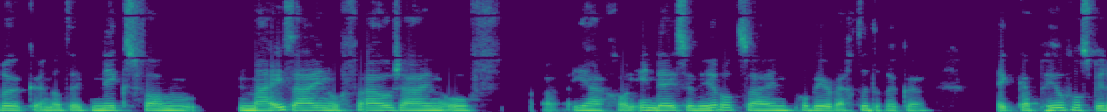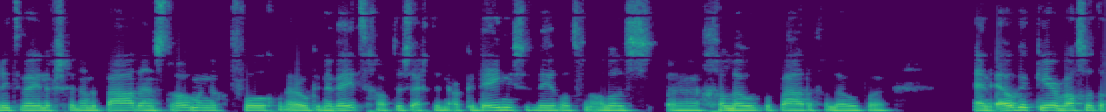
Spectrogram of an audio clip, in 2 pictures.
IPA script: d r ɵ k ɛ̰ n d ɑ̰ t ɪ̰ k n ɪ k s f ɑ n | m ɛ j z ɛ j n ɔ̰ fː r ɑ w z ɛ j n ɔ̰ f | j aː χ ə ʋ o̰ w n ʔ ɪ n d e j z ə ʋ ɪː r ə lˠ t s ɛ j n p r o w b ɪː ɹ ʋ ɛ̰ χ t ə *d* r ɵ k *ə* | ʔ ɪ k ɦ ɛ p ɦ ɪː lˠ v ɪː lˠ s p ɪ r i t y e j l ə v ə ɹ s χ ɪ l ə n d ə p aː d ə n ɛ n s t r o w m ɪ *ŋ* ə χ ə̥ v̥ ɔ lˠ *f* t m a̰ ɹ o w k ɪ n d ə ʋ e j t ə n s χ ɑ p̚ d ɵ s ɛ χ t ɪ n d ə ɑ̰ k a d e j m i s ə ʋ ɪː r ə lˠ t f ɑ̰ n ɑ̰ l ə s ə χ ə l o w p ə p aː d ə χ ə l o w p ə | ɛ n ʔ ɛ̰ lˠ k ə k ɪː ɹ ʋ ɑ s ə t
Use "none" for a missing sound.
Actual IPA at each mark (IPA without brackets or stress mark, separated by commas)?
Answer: d, ə, ŋ, χ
